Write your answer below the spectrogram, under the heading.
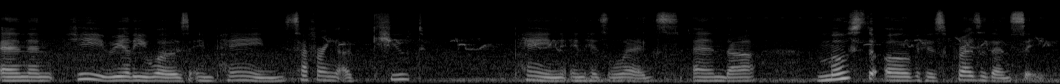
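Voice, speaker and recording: Very slow speech from a woman with a Japanese accent, fairly low in pitch, with ordinary pitch variation. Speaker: motivational video host. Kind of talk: motivational talk.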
